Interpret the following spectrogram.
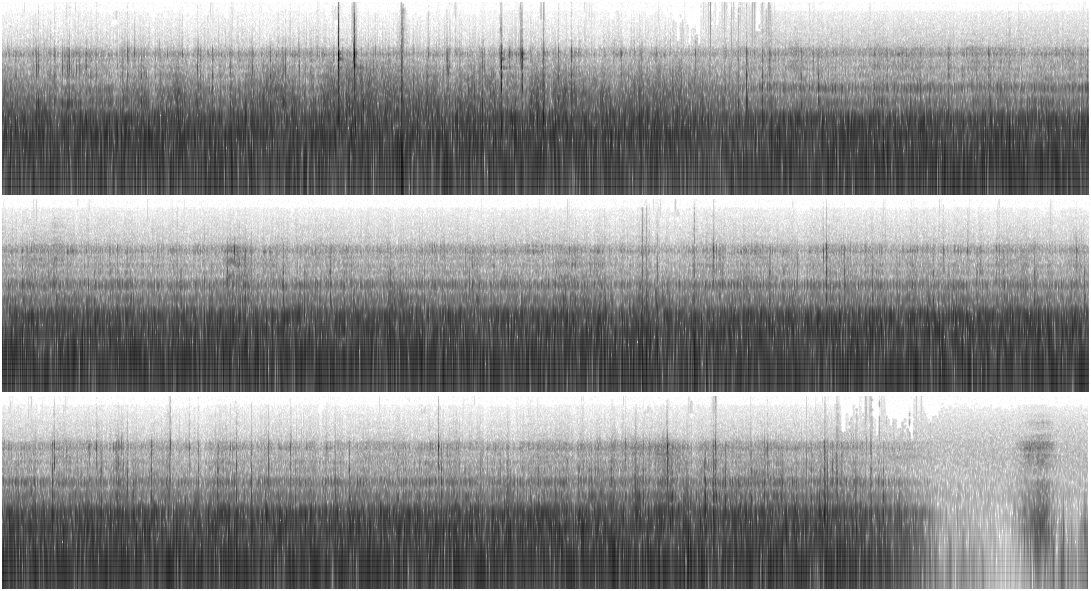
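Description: Steady running noise of a ridden vehicle heard from its on-board camera: a constant hum with even tones over a rush of road and wind noise, with a few sharp clicks about four to five seconds in.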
